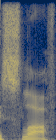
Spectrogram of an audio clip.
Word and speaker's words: slough: life shed and sloth I'm gonna say sloth because I'm pretty sure that that's how you say it s-l-o-u-g-h shed and sloth imply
